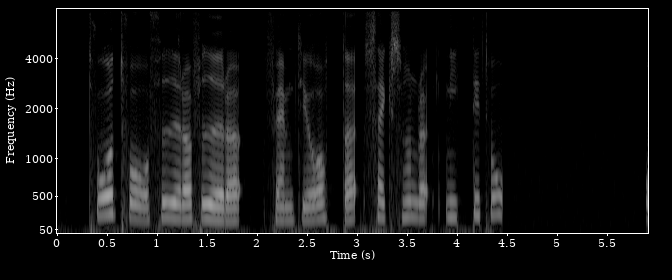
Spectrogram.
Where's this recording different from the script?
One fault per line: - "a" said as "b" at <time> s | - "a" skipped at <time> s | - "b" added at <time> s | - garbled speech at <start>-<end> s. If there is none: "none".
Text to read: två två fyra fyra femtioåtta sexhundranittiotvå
none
